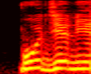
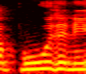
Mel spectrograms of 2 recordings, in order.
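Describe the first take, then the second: First: पूजनीय said as pooj-ya-neeya; mistaken extra y. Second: पूजनीय as pooj-neeya; corrected, no y. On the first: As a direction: put a y after j in पूजनीय. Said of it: "नहीं होता". (पूजनीय, ज के बाद य) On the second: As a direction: say पूजनीय with j straight into n. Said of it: "होता है". (पूजनीय, बिना य का ज) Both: Shown as a demonstration.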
